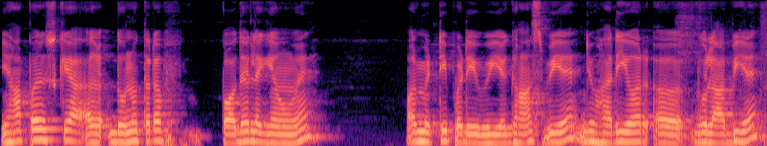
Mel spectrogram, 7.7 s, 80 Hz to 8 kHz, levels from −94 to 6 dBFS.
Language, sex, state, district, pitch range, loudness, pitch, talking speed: Hindi, male, Chhattisgarh, Raigarh, 130-150 Hz, -14 LUFS, 140 Hz, 170 wpm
